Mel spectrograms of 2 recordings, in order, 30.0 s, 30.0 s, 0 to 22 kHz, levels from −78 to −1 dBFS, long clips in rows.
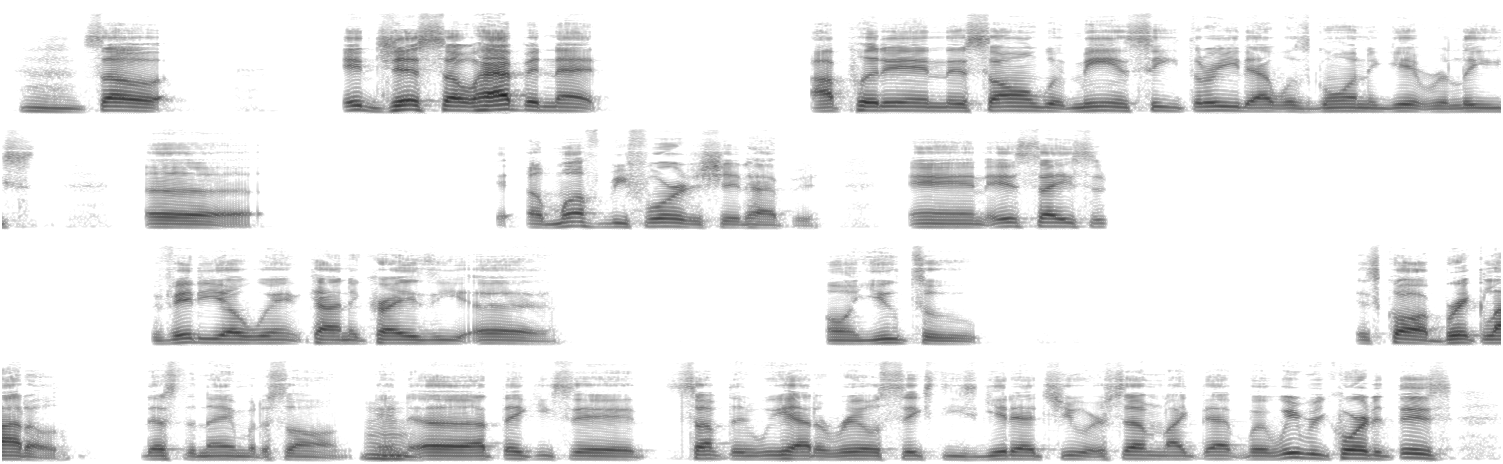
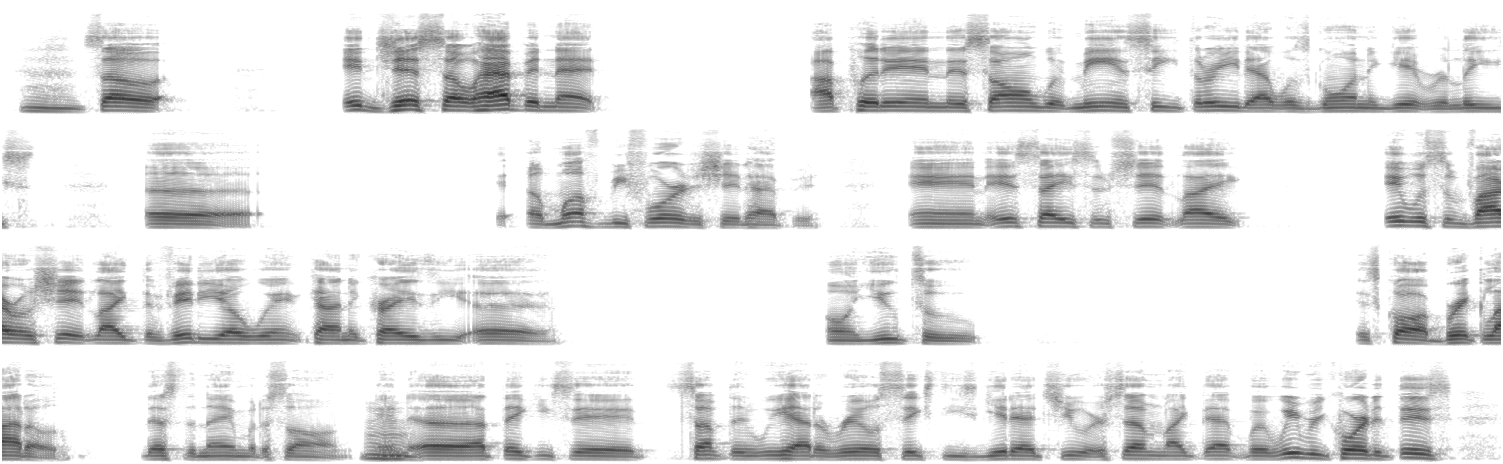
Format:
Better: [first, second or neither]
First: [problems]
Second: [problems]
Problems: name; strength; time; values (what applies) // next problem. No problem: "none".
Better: second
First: audio cutting out; at 13 s for 2.5 s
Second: none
